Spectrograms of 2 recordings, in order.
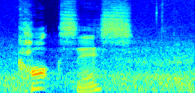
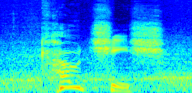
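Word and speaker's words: Kocsis: it turns out that K CS i s coxis apparently not it's pronounced coish coish gabo coish okay um because apparently CS is CH H and S equals sh in Hungarian there's a lot more shush and sure than I was expecting so there we are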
